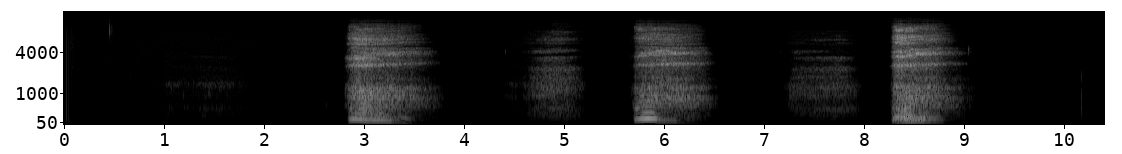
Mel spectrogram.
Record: {"three_cough_length": "10.4 s", "three_cough_amplitude": 15933, "three_cough_signal_mean_std_ratio": 0.32, "survey_phase": "beta (2021-08-13 to 2022-03-07)", "age": "65+", "gender": "Male", "wearing_mask": "No", "symptom_none": true, "smoker_status": "Ex-smoker", "respiratory_condition_asthma": false, "respiratory_condition_other": false, "recruitment_source": "REACT", "submission_delay": "2 days", "covid_test_result": "Negative", "covid_test_method": "RT-qPCR"}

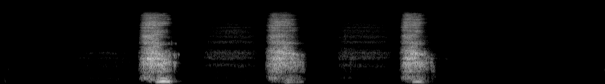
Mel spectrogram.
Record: {"exhalation_length": "6.1 s", "exhalation_amplitude": 18159, "exhalation_signal_mean_std_ratio": 0.3, "survey_phase": "beta (2021-08-13 to 2022-03-07)", "age": "45-64", "gender": "Male", "wearing_mask": "No", "symptom_none": true, "smoker_status": "Ex-smoker", "respiratory_condition_asthma": true, "respiratory_condition_other": false, "recruitment_source": "REACT", "submission_delay": "3 days", "covid_test_result": "Negative", "covid_test_method": "RT-qPCR", "influenza_a_test_result": "Negative", "influenza_b_test_result": "Negative"}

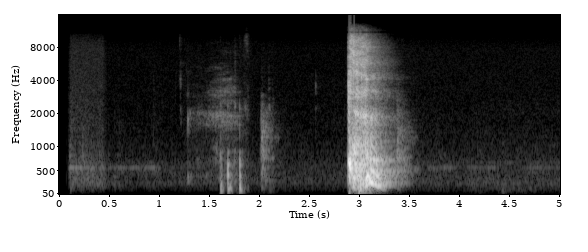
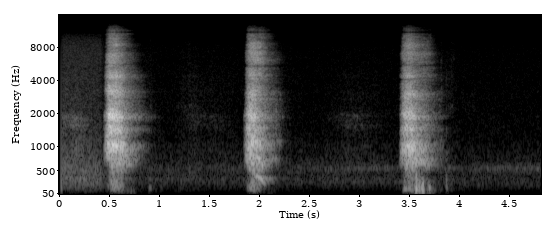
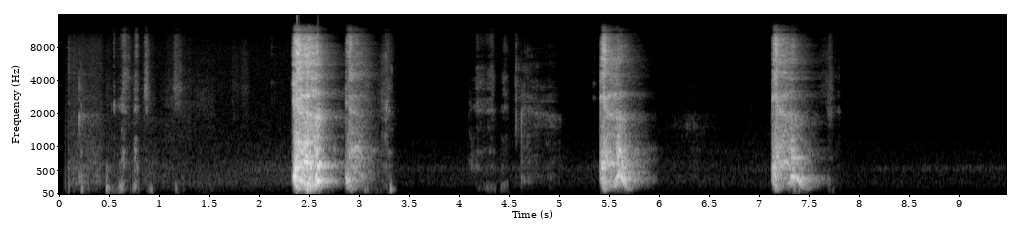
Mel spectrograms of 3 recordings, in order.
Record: {"cough_length": "5.0 s", "cough_amplitude": 29203, "cough_signal_mean_std_ratio": 0.21, "exhalation_length": "4.8 s", "exhalation_amplitude": 13254, "exhalation_signal_mean_std_ratio": 0.27, "three_cough_length": "9.5 s", "three_cough_amplitude": 29203, "three_cough_signal_mean_std_ratio": 0.23, "survey_phase": "alpha (2021-03-01 to 2021-08-12)", "age": "45-64", "gender": "Female", "wearing_mask": "No", "symptom_none": true, "smoker_status": "Ex-smoker", "respiratory_condition_asthma": false, "respiratory_condition_other": false, "recruitment_source": "REACT", "submission_delay": "3 days", "covid_test_result": "Negative", "covid_test_method": "RT-qPCR"}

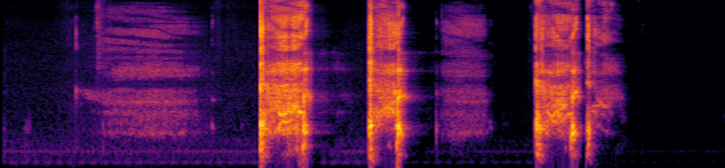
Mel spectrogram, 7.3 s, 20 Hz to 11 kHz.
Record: {"three_cough_length": "7.3 s", "three_cough_amplitude": 32768, "three_cough_signal_mean_std_ratio": 0.3, "survey_phase": "beta (2021-08-13 to 2022-03-07)", "age": "65+", "gender": "Female", "wearing_mask": "No", "symptom_cough_any": true, "symptom_new_continuous_cough": true, "symptom_sore_throat": true, "symptom_headache": true, "symptom_onset": "2 days", "smoker_status": "Ex-smoker", "respiratory_condition_asthma": false, "respiratory_condition_other": false, "recruitment_source": "Test and Trace", "submission_delay": "1 day", "covid_test_result": "Positive", "covid_test_method": "ePCR"}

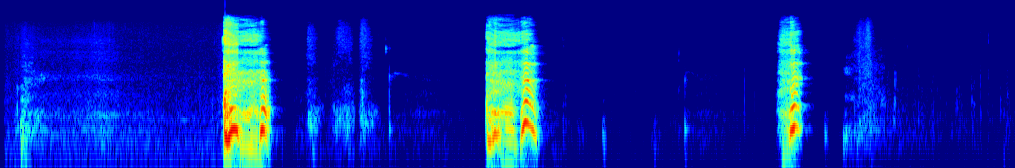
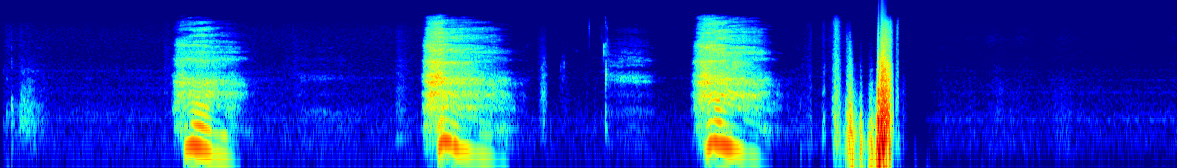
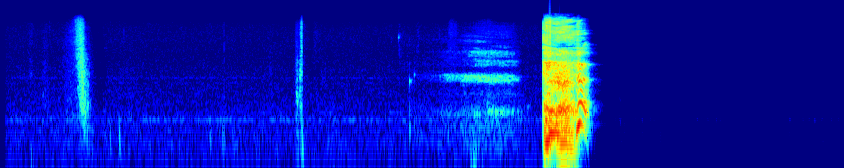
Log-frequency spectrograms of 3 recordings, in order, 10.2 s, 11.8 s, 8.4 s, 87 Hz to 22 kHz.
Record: {"three_cough_length": "10.2 s", "three_cough_amplitude": 27281, "three_cough_signal_mean_std_ratio": 0.2, "exhalation_length": "11.8 s", "exhalation_amplitude": 29204, "exhalation_signal_mean_std_ratio": 0.2, "cough_length": "8.4 s", "cough_amplitude": 28285, "cough_signal_mean_std_ratio": 0.18, "survey_phase": "beta (2021-08-13 to 2022-03-07)", "age": "65+", "gender": "Female", "wearing_mask": "No", "symptom_none": true, "smoker_status": "Ex-smoker", "respiratory_condition_asthma": false, "respiratory_condition_other": false, "recruitment_source": "REACT", "submission_delay": "1 day", "covid_test_result": "Negative", "covid_test_method": "RT-qPCR", "influenza_a_test_result": "Negative", "influenza_b_test_result": "Negative"}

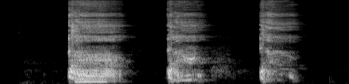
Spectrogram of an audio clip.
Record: {"cough_length": "3.5 s", "cough_amplitude": 31016, "cough_signal_mean_std_ratio": 0.45, "survey_phase": "alpha (2021-03-01 to 2021-08-12)", "age": "18-44", "gender": "Female", "wearing_mask": "Yes", "symptom_none": true, "smoker_status": "Never smoked", "respiratory_condition_asthma": false, "respiratory_condition_other": false, "recruitment_source": "REACT", "submission_delay": "1 day", "covid_test_result": "Negative", "covid_test_method": "RT-qPCR"}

